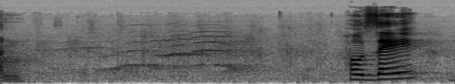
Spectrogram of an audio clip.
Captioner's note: cheering, applause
